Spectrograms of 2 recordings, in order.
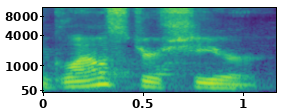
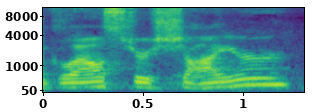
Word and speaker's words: Gloucestershire: And I was like, oh, you mean Gloucestershire? No, and she was like Gloucestershire. And it's spelled S-H-I-R-E. So there's a difference in, you know, the British and the American way that we pronounce it.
